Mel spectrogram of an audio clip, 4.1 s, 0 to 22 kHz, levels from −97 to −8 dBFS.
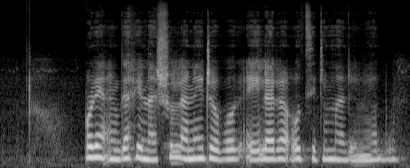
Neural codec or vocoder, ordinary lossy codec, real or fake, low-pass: codec, 44.1 kHz, 1.7 kbps, Pupu-Codec; none; fake; none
